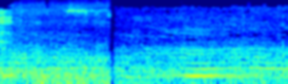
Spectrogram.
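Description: Faint buzzing of honeybees around an open hive, with one bee's hum swelling briefly just past the middle.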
